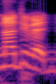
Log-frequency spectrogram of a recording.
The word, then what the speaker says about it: duvet: Like, where's your emphasis? Kai's putting emphasis on the different syllable. On the wrong syllable, yeah.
